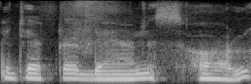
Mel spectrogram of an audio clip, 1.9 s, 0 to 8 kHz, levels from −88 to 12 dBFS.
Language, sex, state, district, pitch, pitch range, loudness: Bengali, male, West Bengal, Alipurduar, 130 Hz, 115-135 Hz, -16 LUFS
